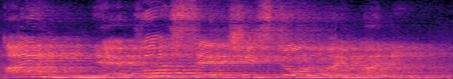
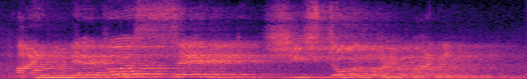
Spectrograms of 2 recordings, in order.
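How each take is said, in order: First: The stress falls on the word "never". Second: The stress falls on the word "said". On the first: The claim was never made at all. "confirming the fact that she did not steal it" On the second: It was implied without words, but she did steal it. "I didn't speak out, but yes, she stole it"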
